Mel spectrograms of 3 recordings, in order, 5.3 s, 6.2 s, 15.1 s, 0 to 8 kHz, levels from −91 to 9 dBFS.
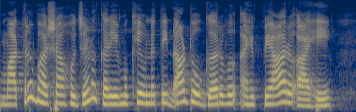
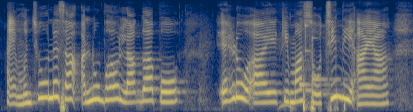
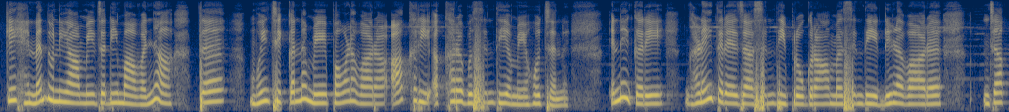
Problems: none marked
